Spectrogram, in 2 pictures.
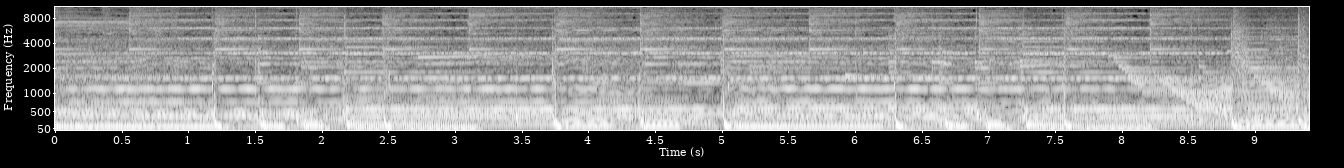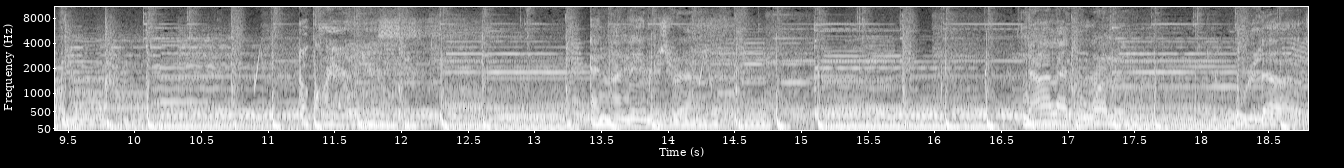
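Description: A listener's requested smooth soul song plays on air at full volume, with steady bass, sustained chords and a gliding instrumental sweep partway through, continuing unbroken from start to finish.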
